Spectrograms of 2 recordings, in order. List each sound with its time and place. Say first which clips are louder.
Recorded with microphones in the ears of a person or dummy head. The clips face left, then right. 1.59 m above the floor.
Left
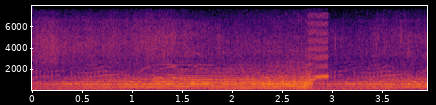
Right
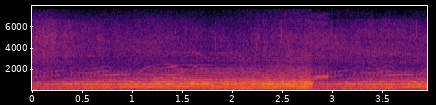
0.0 s a helicopter: even; 5° left (ahead or behind)
2.8 s an alarm: left 1 dB; 85° left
